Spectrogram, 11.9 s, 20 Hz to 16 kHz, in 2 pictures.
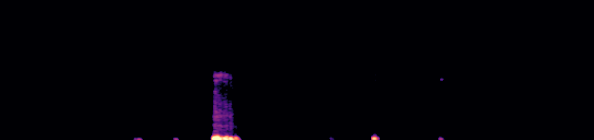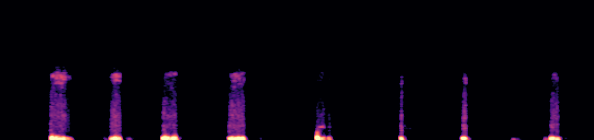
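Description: A dog barking in short, sharp barks: one about two seconds in, then a run of about eight barks, roughly one every 0.7 s.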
